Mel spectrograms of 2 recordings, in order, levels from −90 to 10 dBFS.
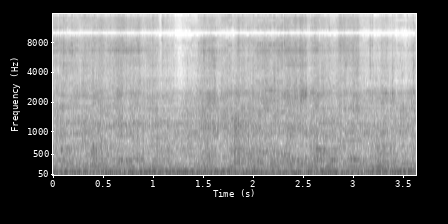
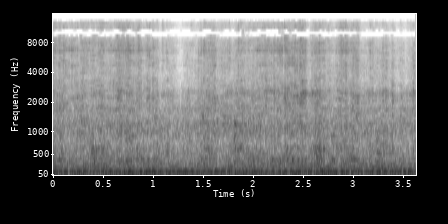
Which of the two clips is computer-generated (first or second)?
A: first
